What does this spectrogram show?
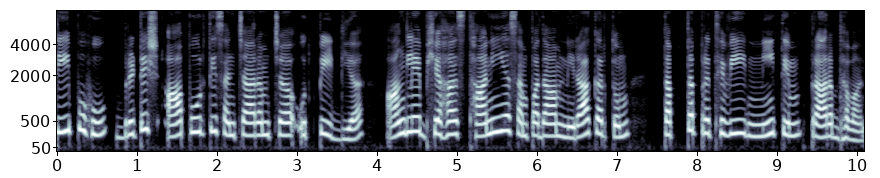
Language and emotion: Sanskrit, neutral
